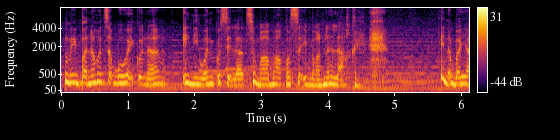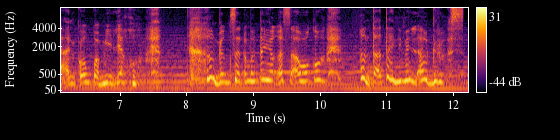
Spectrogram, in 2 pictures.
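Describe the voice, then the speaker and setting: A woman's voice: fairly high pitch, normal speed, over music, lightly acted. A woman acting in a Filipino radio drama as a remorseful, humble middle-aged mother with a pleading, sorrowful manner.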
